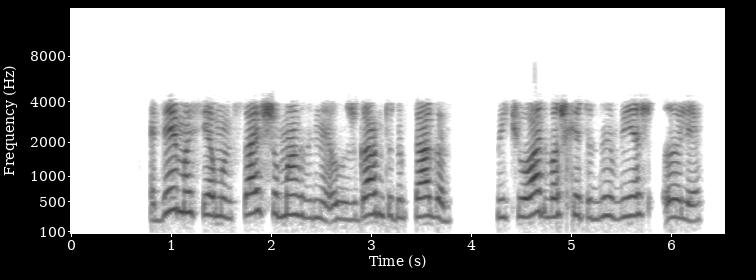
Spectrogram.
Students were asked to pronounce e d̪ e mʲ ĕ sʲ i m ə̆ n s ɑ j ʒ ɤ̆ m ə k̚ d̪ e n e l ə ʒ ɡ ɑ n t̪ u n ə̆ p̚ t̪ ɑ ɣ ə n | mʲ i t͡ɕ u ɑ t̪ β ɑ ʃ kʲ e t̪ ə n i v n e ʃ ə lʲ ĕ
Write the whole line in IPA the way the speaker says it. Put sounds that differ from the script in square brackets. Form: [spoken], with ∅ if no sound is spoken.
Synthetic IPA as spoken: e d̪ e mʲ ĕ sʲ [e] m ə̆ n s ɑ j [ʃ] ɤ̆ m [ɑ] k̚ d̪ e n e l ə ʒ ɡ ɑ n t̪ u n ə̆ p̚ t̪ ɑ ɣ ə n | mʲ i t͡ɕ u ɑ t̪ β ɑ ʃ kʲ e t̪ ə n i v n e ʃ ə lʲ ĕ

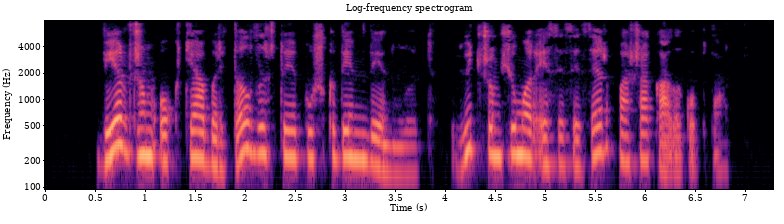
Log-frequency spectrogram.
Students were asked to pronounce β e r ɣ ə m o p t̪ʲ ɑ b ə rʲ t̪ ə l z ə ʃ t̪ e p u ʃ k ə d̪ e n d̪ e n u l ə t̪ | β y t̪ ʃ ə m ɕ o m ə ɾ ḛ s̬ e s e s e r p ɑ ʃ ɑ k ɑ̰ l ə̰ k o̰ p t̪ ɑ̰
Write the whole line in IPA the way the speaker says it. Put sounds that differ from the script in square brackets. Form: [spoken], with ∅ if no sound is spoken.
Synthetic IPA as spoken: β e r [ʒ] ə m o [k] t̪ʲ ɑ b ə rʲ t̪ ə l z ə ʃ t̪ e p u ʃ k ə d̪ e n d̪ e n u l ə t̪ | β y t̪ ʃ ə m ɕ [u] m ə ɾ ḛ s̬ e s e s e r p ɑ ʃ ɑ k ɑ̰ l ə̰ k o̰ p t̪ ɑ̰

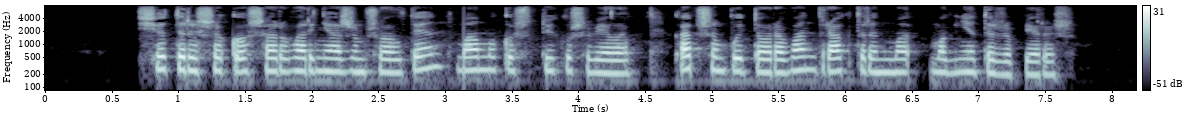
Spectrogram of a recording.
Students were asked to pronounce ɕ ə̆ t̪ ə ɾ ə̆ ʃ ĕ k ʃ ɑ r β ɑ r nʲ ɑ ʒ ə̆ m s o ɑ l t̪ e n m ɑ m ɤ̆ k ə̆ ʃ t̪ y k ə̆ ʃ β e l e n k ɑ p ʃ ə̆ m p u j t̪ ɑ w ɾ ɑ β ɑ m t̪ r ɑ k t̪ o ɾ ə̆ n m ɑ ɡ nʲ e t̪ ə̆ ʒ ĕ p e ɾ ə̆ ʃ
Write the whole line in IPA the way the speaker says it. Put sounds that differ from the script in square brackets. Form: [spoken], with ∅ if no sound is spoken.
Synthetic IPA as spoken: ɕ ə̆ t̪ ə ɾ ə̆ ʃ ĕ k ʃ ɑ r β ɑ r nʲ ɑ ʒ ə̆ m [ʃ] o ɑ l t̪ e n m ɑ m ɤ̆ k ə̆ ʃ t̪ y k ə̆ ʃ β e l e [∅] k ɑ p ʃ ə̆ m p u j t̪ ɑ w ɾ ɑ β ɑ [n] t̪ r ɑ k t̪ o ɾ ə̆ n m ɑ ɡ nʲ e t̪ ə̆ ʒ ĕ p e ɾ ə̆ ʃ

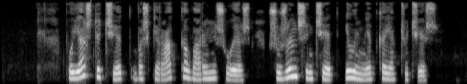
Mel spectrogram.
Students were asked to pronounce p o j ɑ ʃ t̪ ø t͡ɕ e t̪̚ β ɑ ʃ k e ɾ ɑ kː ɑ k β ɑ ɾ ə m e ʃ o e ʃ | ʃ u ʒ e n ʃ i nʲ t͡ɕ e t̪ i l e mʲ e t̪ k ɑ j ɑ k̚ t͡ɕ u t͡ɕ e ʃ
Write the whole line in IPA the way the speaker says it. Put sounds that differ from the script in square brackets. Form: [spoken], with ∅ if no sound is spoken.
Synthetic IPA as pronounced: p o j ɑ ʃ t̪ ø t͡ɕ e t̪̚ β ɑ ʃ k e ɾ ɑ kː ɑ [∅] β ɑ ɾ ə m e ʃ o e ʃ | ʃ u ʒ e n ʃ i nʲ t͡ɕ e t̪ i l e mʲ e t̪ k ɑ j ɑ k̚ t͡ɕ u t͡ɕ e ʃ

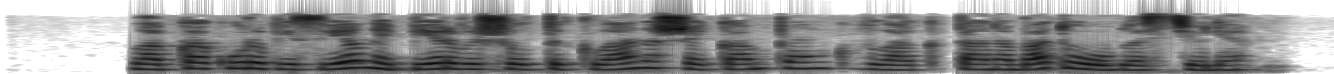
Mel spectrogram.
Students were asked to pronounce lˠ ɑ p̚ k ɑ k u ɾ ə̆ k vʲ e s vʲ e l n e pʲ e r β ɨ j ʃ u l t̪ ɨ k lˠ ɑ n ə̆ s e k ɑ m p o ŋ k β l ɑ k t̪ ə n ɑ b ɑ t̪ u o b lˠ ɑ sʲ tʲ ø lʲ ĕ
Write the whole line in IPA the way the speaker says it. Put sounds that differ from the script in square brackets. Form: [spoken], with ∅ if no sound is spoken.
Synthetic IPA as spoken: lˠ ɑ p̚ k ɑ k u ɾ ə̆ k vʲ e s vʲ e l n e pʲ e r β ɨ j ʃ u l t̪ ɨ k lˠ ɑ n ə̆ [ʃ] e k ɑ m p o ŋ k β l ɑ k t̪ [ɑ] n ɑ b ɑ t̪ u o b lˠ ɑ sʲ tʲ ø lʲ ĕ

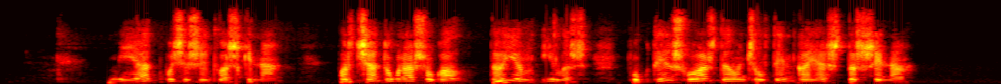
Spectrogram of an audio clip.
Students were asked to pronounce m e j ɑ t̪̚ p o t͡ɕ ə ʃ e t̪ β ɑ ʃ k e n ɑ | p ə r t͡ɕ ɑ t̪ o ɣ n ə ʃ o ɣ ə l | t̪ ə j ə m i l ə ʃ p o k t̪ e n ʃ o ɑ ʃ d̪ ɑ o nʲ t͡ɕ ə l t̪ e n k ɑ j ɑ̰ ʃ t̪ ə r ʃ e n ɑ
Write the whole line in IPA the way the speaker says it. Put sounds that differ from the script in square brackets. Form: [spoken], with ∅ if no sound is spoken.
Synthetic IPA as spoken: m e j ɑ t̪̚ p o t͡ɕ ə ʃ e t̪ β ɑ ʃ k e n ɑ | p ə r t͡ɕ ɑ t̪ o ɣ n [ɑ] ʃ o ɣ [ɑ] l | t̪ ə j ə m i l ə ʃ p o k t̪ e n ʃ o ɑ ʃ d̪ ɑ o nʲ t͡ɕ ə l t̪ e n k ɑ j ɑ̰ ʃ t̪ ə r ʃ e n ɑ

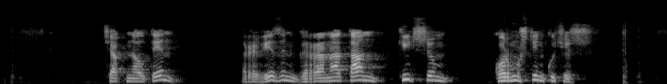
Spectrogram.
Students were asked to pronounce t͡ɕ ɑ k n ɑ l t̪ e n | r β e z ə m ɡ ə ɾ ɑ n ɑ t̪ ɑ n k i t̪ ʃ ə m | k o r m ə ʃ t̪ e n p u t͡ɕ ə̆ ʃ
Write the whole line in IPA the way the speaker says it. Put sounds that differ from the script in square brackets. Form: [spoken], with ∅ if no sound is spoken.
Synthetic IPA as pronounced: t͡ɕ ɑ k n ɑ l t̪ e n | r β e z ə [n] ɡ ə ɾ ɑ n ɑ t̪ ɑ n k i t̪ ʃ ə m | k o r m ə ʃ t̪ e n [k] u t͡ɕ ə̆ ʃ

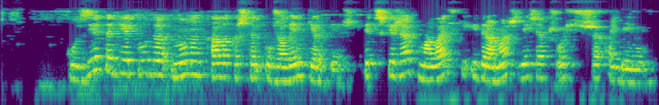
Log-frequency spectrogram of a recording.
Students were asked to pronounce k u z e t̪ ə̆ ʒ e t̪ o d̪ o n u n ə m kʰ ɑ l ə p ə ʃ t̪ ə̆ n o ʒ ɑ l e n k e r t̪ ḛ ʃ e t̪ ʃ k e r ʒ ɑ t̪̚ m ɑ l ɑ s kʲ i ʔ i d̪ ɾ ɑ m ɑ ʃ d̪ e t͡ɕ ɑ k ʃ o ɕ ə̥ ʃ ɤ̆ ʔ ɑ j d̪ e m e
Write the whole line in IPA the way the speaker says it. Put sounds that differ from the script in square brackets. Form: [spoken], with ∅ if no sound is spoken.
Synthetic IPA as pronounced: k u z e t̪ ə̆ [ɣ] e t̪ [u] d̪ o n u n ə [n] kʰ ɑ l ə [k] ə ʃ t̪ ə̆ n [u] ʒ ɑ l e n k e r t̪ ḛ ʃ e t̪ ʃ k e [∅] ʒ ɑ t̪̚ m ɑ l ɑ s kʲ i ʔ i d̪ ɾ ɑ m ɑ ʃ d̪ e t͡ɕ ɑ k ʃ o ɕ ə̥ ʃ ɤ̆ ʔ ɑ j d̪ e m e

